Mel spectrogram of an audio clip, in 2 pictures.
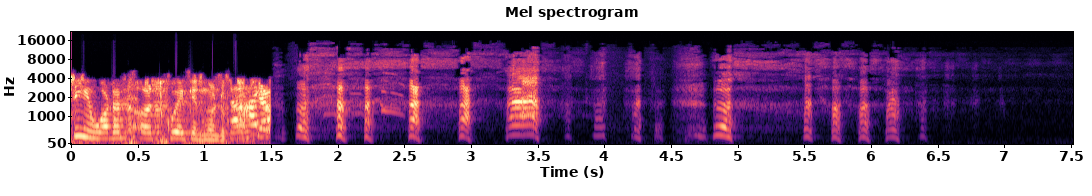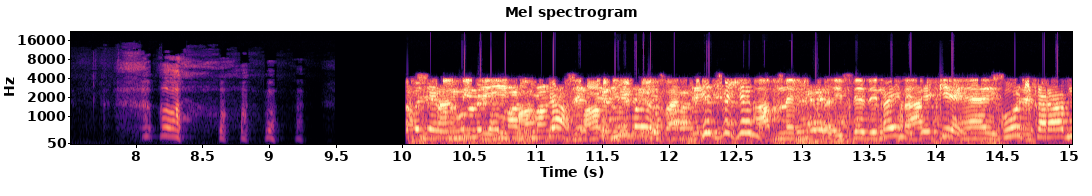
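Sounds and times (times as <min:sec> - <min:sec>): person laughing: 0:01.6 - 0:06.9, 0:07.8 - 0:09.3.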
